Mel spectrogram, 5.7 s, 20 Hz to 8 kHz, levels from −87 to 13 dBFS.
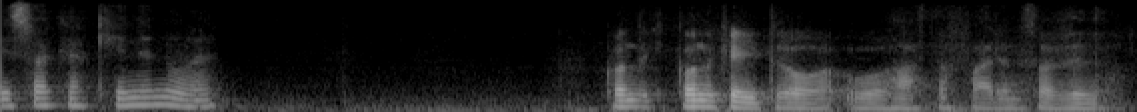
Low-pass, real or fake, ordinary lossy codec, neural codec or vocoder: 7.2 kHz; fake; Opus, 16 kbps; codec, 24 kHz, 0.5 kbps, DualCodec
